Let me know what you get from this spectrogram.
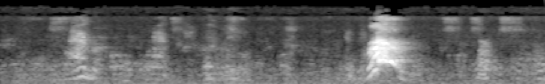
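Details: Playful seven-week-old chocolate brown Toy Poodle puppies in their enlarged pen give a few scattered soft yips, then one sharp, loud high yelp, followed by a fainter squeak.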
